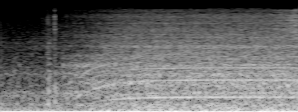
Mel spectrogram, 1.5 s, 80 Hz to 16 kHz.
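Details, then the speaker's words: Renault Megane 2 heater blower that had stopped working, now running after its sockets were checked by hand: steady even whir with a low constant hum, no ticking or scraping, blowing and heating normally. "şu anda körmü gayet güzel bir şekilde ısıtıyor üfürüyor yani sesi de duyuyorsanız tamamdır"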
